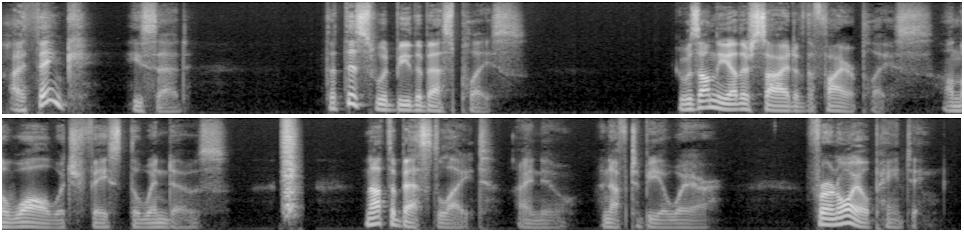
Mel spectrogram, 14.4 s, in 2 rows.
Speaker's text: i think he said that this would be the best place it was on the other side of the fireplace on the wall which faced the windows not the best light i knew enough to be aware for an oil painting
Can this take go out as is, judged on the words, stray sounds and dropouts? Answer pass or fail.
fail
